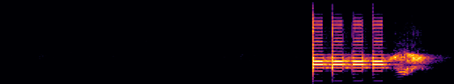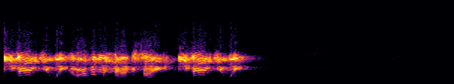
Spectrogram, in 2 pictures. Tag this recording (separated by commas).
smoke alarm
